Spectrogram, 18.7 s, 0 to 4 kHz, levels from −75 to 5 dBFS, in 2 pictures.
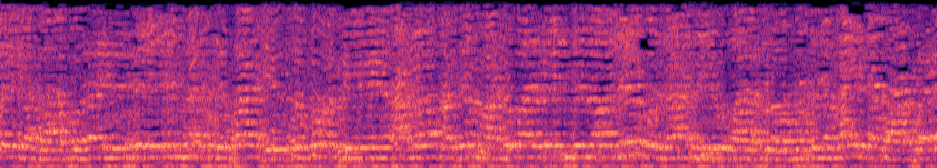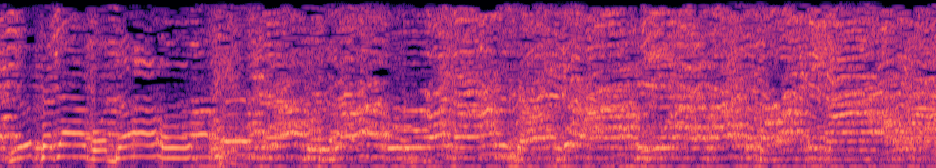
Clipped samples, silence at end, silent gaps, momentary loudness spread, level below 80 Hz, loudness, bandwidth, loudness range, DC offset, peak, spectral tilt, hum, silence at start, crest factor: under 0.1%; 0 s; none; 1 LU; -28 dBFS; -12 LUFS; 4 kHz; 0 LU; under 0.1%; 0 dBFS; -8.5 dB/octave; none; 0 s; 12 dB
